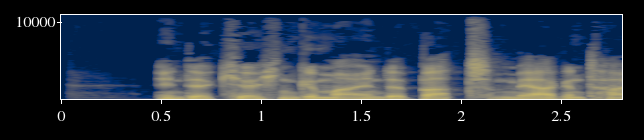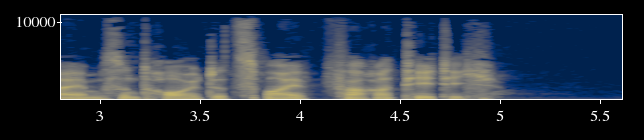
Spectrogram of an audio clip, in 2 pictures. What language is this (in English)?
German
